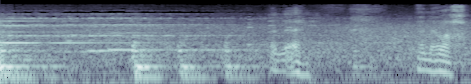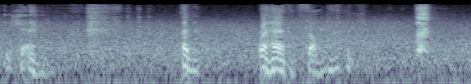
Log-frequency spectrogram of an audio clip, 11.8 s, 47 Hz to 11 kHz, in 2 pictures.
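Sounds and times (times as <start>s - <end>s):
quiet hiss: 0.0s - 11.7s
speech: 3.5s - 4.6s, 5.2s - 6.5s, 8.2s - 8.5s, 9.2s - 10.4s
short sharp sneeze: 11.1s - 11.4s.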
